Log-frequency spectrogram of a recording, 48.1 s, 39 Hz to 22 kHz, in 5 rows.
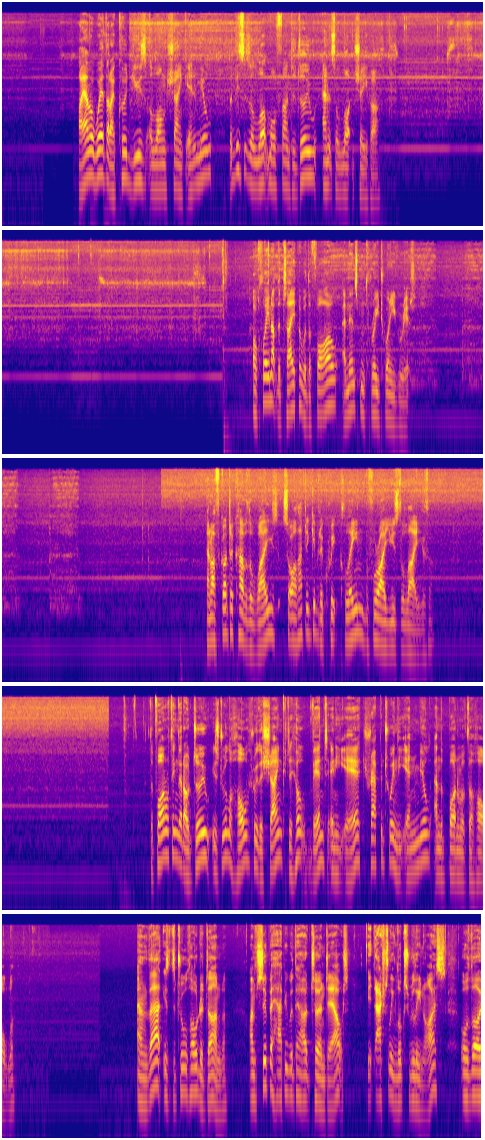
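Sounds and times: lathe humming: 0:00.0 - 0:31.0
abrasive paper hissing on metal: 0:22.4 - 0:31.0.

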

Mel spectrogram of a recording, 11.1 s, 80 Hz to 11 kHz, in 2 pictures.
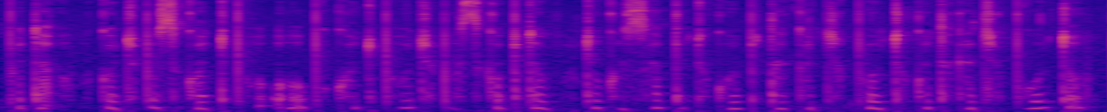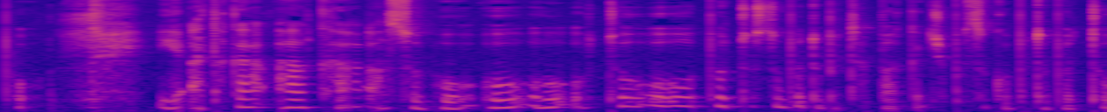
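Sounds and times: person vocalizing rapid syllables: 0:00.0 - 0:05.8, 0:06.4 - 0:11.0.

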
